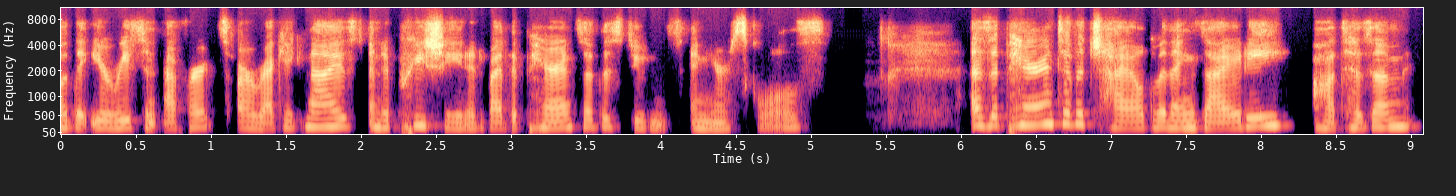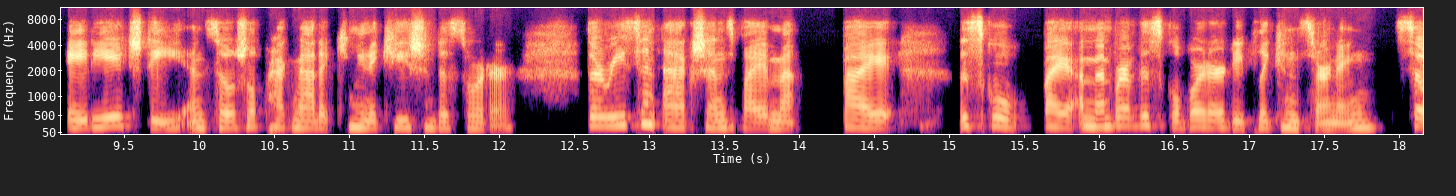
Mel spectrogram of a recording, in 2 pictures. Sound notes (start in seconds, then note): none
